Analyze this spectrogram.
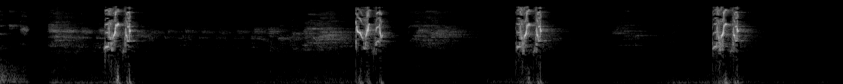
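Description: A small parrot gives sharp, single shrill calls.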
